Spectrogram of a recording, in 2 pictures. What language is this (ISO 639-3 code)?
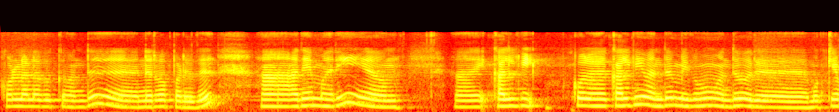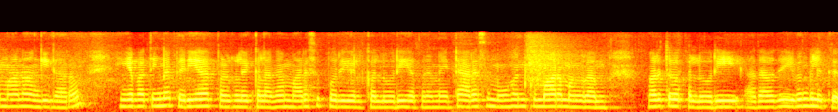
tam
